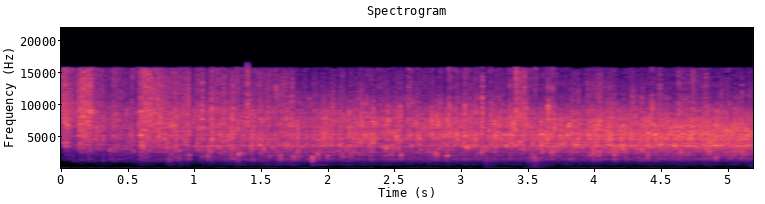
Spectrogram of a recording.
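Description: Ginger-garlic paste hitting hot oil and sizzling steadily, with small crackles; the sizzle starts suddenly as the paste goes in.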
